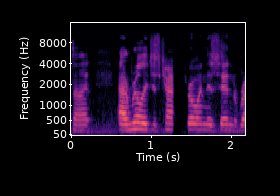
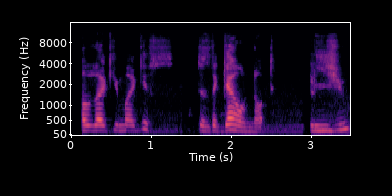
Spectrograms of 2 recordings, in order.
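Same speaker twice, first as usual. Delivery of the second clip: put-on British accent; 2 semitones lower, 4 dB quieter than usual. Speaker quotes the character Darkness, doing Darkness's British accent. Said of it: "Dark Darkness has got a bitch and British accent".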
